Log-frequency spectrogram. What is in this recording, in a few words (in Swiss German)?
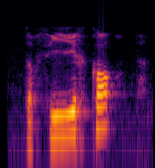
"fiirkorb", alsace; vin; chaufferette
